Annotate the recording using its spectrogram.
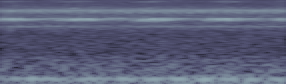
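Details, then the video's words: Brief stretch of crickets giving high, evenly spaced pulsed chirps above a low humming drone. "Crickets Chirping"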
